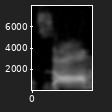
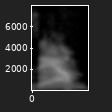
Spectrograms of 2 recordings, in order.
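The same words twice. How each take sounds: First: The name is said in a Middle Eastern way. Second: The name is said in a Star Wars style. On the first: "in terms of the Middle East, it would have been" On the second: "that's a very Star Wars way of pronouncing things"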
